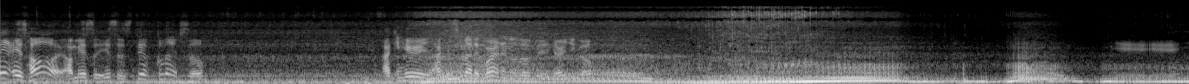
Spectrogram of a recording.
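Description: A car engine idles and revs up and down loudly.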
